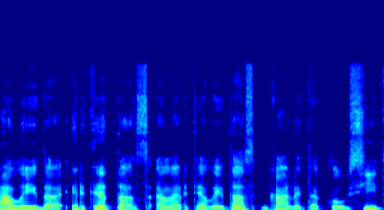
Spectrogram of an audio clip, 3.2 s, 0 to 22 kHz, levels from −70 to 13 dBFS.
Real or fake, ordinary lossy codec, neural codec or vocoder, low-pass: real; Opus, 24 kbps; none; 14.4 kHz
